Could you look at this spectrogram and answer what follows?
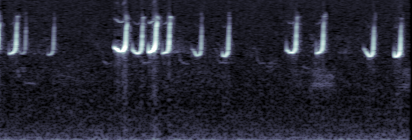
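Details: Quail call recording for luring birds during trapping: thin, high chirps that sweep upward, some single and some in tight clusters of three, over a soft low drone.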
